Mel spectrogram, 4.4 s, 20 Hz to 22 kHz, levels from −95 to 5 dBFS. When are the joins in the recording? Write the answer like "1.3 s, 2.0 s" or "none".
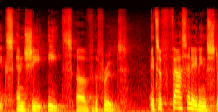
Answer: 3.0 s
